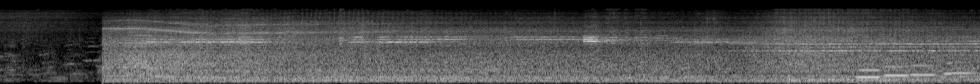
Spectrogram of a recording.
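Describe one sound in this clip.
Traffic rumbles steadily along a busy road outdoors.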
